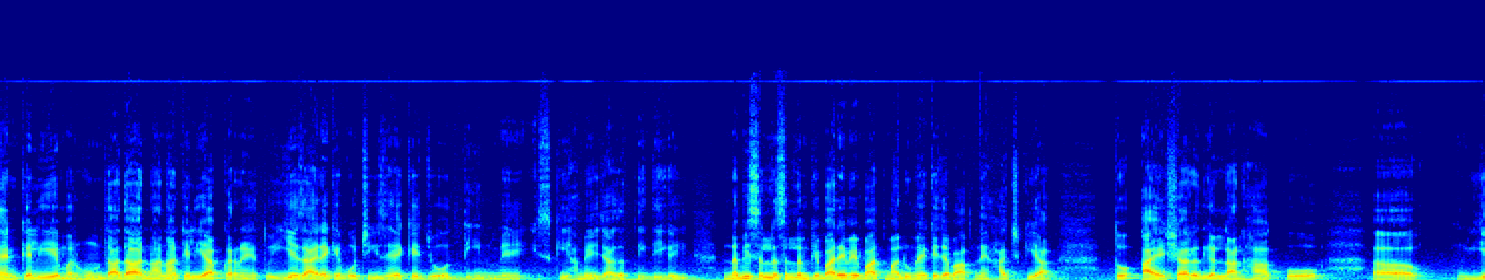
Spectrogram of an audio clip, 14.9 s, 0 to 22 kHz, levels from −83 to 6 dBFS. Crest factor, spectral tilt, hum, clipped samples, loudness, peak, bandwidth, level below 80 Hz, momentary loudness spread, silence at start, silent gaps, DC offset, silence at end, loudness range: 20 dB; -7 dB/octave; none; under 0.1%; -25 LUFS; -4 dBFS; 16.5 kHz; -46 dBFS; 12 LU; 0 s; none; under 0.1%; 0 s; 5 LU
